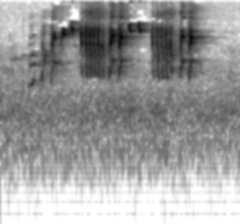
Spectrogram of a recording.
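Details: Song thrush at a Henry Moore sculpture giving very high, rapid twittering notes in two close bursts, the second echoing the first, with steady outdoor background noise.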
